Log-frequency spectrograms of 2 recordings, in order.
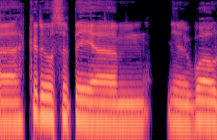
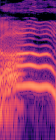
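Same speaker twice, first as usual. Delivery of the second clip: freaked-out cry. Acted. Acting out the killer freaking out, high mock scream. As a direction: squeal out a panicked mock yell. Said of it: "And they freaked out".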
